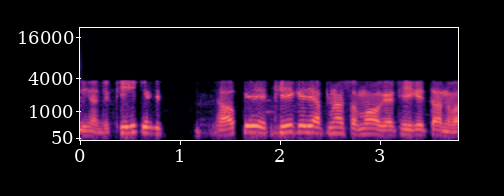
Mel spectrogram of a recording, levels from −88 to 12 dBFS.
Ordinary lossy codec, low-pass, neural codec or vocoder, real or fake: none; 3.6 kHz; none; real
